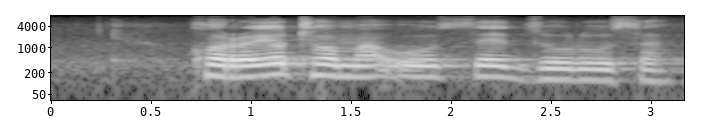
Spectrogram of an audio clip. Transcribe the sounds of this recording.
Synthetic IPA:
kʰɔɾɔjɔtʰɔmaʔusɛd͡zuɺuːsa

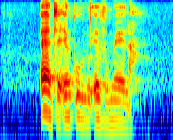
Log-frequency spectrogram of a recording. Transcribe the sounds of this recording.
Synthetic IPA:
ɛnt͡ɬʼɛeŋkʼuluʔevumɛːla̰

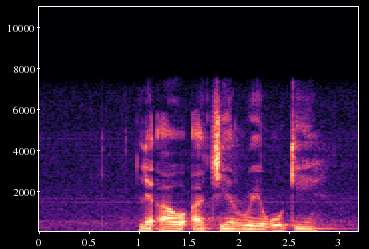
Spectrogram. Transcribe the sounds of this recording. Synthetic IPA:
lɪʔaʊʔat͡ʃʼerwɛɣʊkʼɪ

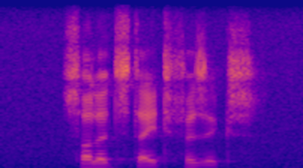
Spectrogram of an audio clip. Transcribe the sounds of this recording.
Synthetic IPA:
sɔlədstʰeɪtfɪzɪks

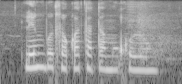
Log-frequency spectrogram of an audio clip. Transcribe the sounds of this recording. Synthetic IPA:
lɪŋ̩bʊt͡ɬʰɔkwatʰatamʊk͡xʰʊloːŋ̩

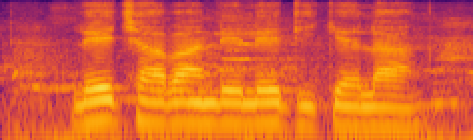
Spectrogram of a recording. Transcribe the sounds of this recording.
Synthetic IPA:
lɪt͡ʃʰabaŋ̩lɪlɪdikʼɛlaːŋ̩

